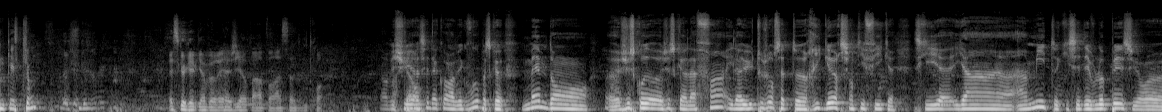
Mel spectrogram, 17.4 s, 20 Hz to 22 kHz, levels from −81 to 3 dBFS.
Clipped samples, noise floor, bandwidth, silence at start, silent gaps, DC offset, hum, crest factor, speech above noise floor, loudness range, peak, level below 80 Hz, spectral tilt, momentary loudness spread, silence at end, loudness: under 0.1%; -47 dBFS; 13 kHz; 0 s; none; under 0.1%; none; 18 dB; 27 dB; 11 LU; -2 dBFS; -42 dBFS; -6.5 dB/octave; 17 LU; 0 s; -20 LUFS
